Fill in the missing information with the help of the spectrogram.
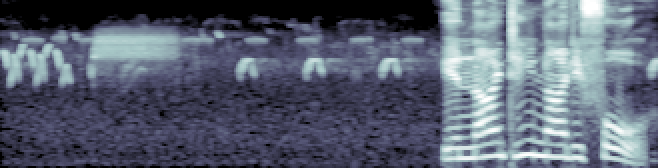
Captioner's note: birds chirping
